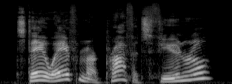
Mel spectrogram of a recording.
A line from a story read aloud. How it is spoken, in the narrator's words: Mother exclaimed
